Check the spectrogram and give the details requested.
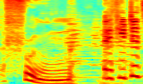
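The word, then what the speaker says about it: Frome: It's not fro. F r o m e. It should be blitheringly obvious is pronounced Froom.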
